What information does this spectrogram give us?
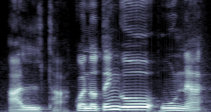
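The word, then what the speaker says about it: alter: esta que tenemos acá Cuando tenemos la e r una er al final de una palabra no en medio o al principio sino Al final todo esa toda la er va a pasar a sonar como una por ejemplo la palabra hombres Mena Mena o la palabra viejo alta alta cuando tengo una e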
